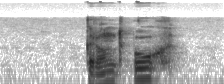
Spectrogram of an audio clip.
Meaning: 1. property register, land register, cadastre, cadaster (property register) 2. daybook, journal
- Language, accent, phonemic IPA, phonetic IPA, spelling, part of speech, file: German, Austria, /ˈɡʁʊntˌbuːx/, [ˈɡʁʊntˌbuːχ], Grundbuch, noun, De-at-Grundbuch.ogg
